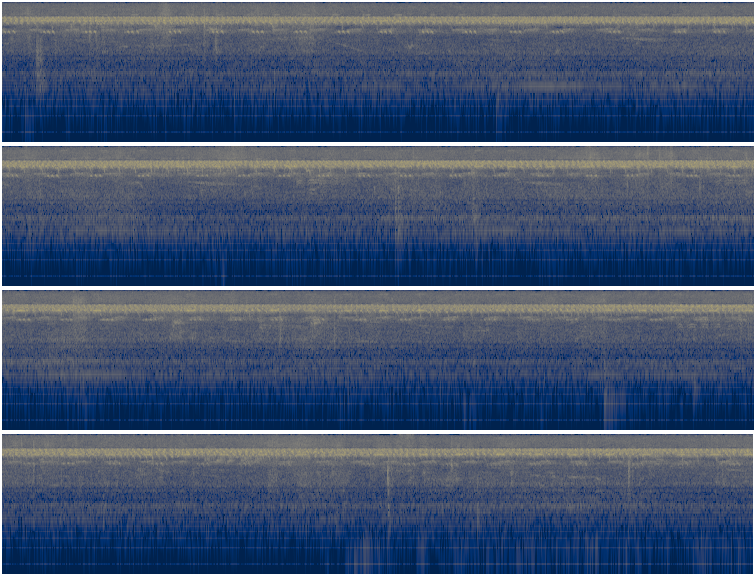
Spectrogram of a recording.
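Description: A chorus of field insects calling: a steady high-pitched trill with an even, regular chirping a little lower in pitch that fades about halfway through.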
